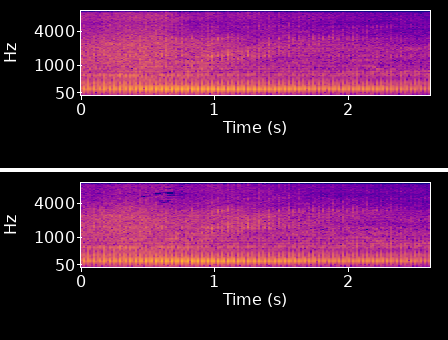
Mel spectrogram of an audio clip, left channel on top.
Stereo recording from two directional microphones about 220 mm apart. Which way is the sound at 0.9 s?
Centre (ahead or behind).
